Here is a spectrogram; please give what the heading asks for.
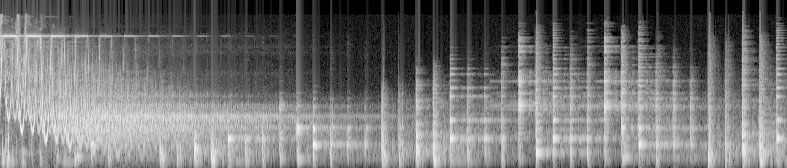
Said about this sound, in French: on est typiquement dans le dans ce que sait faire le modulaire, quoi, les sons un peu bizarres.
